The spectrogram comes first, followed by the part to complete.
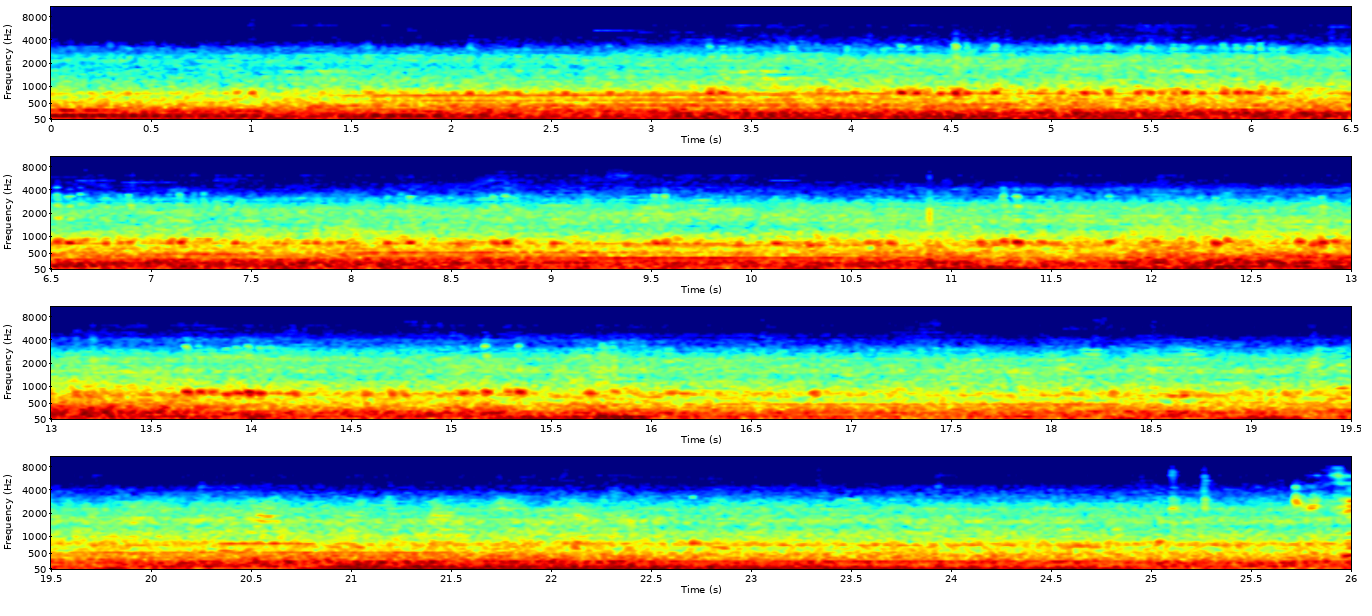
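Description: Steady road and engine noise inside a car cruising on a highway: a continuous low tyre-and-engine drone that eases slightly for a few seconds in the middle.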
